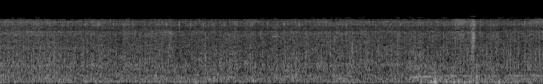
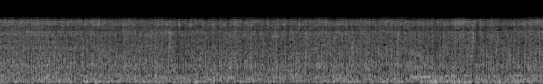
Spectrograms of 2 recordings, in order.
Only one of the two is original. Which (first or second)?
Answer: first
